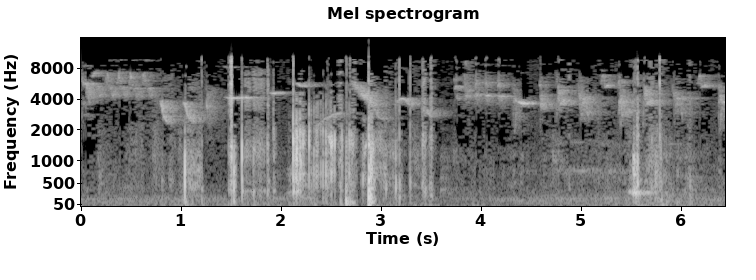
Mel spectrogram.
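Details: Duet practice by Javan oriental white-eyes in the ngeriwik manner, with rapid, high, twittering chirps and slurred whistles mixed with frequent sharp clicks and rattling knocks.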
